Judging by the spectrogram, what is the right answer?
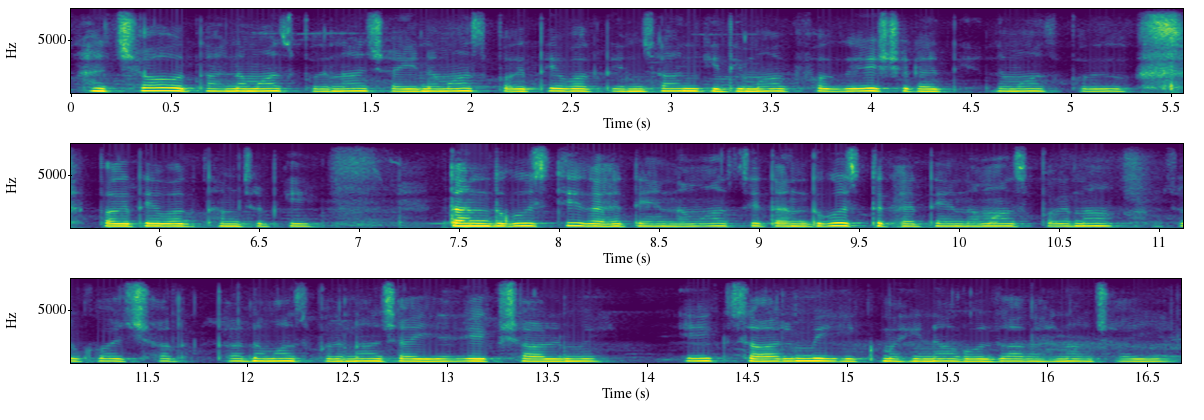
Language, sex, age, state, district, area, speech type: Urdu, female, 18-30, Bihar, Khagaria, urban, spontaneous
